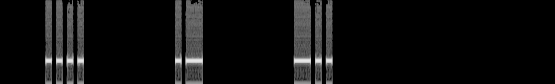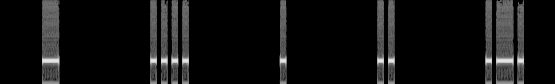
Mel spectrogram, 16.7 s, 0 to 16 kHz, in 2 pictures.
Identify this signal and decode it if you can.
Morse code, heard as a keyed tone, about 15 wpm, spaced as for 5 wpm, 1000 Hz. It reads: HAD THEIR
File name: qotdfiles / 5wpm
